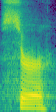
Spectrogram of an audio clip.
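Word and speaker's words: Suhr: or a whitfill or is this sir or sure sure is the microphone brand sir it's a guitar brand like like pardon me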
